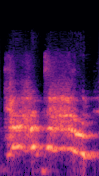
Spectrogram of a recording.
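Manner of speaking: high, loud indignant repeat; outraged echo. Retold or imitated. Repeating the passenger's words back at him, outraged and loud. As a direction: throw his words back, furious. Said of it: "And I'm like".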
